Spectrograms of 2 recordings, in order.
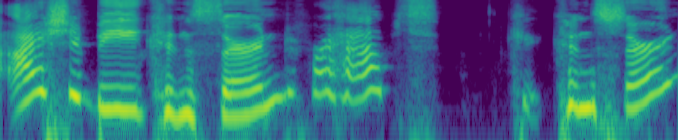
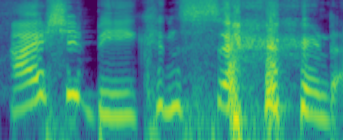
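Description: First: Mock doubtful. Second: Slow, loud mock-serious line; mock serious self-aware; mock deadpan. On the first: Mock questioning own concern. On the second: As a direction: say it like a deadpan hero. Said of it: "he's like".

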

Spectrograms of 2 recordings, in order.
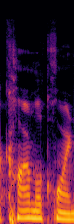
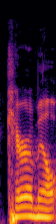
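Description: First: "caramel" shortened to CAR-mel before "corn"; clipped two-syllable "caramel" in "caramel corn". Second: "caramel" with all three syllables, CARE-uh-mel; careful, full "caramel". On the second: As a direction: sound out the middle vowel in "caramel". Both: Shown as a demonstration. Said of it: "how you pronounce that word".

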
